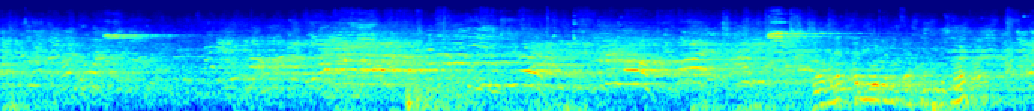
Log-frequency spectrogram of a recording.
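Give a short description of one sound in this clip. Shoes squeak on a hall floor.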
